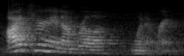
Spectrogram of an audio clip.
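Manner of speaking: I carry an umbrella when it rains, fast with no pause at all; one smooth flow. Shown as a demonstration. Teacher showing students the sentence with no comma, fast unbroken flow. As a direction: run it straight through, no break. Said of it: "it flows all the way through".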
